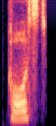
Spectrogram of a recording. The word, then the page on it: horst: Indian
